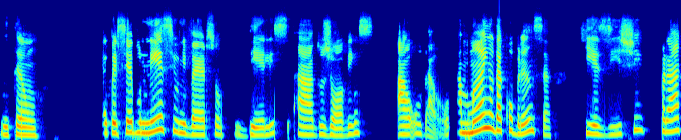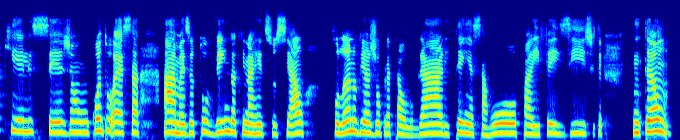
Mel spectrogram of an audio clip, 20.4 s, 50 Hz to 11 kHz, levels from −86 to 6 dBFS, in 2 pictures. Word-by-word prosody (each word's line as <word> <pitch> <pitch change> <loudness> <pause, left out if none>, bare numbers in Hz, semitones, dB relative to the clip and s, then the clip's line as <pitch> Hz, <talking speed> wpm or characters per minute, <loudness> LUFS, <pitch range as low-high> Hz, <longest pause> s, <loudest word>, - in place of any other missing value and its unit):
então, 180 -3 0 1.0
eu 225 - -1
percebo 230 +1 +3
nesse 275 +5 +3
universo 185 -4 -1
deles, 180 +6 -4
ah, 185 -2 +2
dos 190 +2 -5
jovens, 195 +7 -4 0.3
a 195 0 +3
o 215 +1 -7
a - - -6
o - - -12
tamanho 255 +9 +7
da 285 -1 +8
cobrança 250 - -2 0.4
que 220 -3 -3
existe 200 - -4 0.2
pra 265 +1 +4
que 285 +1 -9
eles 255 -1 -2
sejam 240 -1 -2
o 235 - -6
quanto 270 -1 +1
essa: 230 0 +1 0.3
"Ah, 240 -1 +5
mas 215 -1 0
eu 225 - 0
tô 250 +2 -4
vendo 240 +5 0
aqui 240 0 -1
na 215 -2 +3
rede 210 -1 -1
social, 215 +1 -1 0.4
fulano 245 +4 +2
viajou 225 -2 0
para 210 0 -6
tal 200 -2 -4
lugar, 205 +5 0
e 200 - -8
tem 220 +2 0
essa 200 -2 -6
roupa, 220 +1 0
e 195 0 -4
fez 205 -1 -5
isso 215 -2 -6
e - - -22
t" 210 - -9 0.4
então, 250 -1 +4
220 Hz, 145 wpm, -23 LUFS, 195-240 Hz, 1.0 s, da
